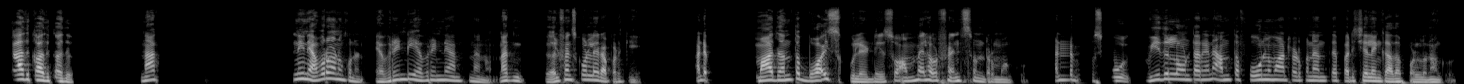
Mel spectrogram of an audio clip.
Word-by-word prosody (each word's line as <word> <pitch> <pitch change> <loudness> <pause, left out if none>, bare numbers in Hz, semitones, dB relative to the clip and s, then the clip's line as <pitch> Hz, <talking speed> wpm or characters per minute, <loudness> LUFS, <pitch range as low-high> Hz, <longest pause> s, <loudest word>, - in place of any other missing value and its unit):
కాదు. 230 +1 +8
కాదు. 195 -4 +8
కాదు. 145 -6 +2 0.7
నాక్ - - +4 1.4
నేను 255 -1 +3
ఎవరో 260 +3 +3
అనుకున్నాను. 185 - -2
ఎవరండి? 205 - 0
ఎవరండి? 200 +2 0
అంటన్నాను. 145 - -5
నాకు 175 +1 +2
ఇంక్ 165 - -5 0.2
గర్ల్ 145 +8 +1
ఫ్రెండ్స్ 225 -1 0
కూడా 220 - +1
లేరు 195 - +4
అప్పటికి. 115 -3 -9 0.6
అంటే, - - +2 0.5
మాదంతా 200 +3 +6
బాయ్స్ 215 +6 +4
స్కూల్ 130 -3 -2
అండి. 115 +1 -3
సో, - - -7
అమ్మాయిలు 200 +5 +1
ఎవరు 180 - -2
ఫ్రెండ్స్ 170 +1 0
ఉండరు 115 -6 -5
మాకు. 100 - -12 0.3
అంటే 205 +2 -3 0.3
స్కూ 170 - -6 0.3
వీధుల్లో 240 +4 +2
ఉంటారు 220 0 0
కానీ, 245 +3 -1
అంత 215 +1 -3
ఫోన్‌లు 220 +2 +1
మాట్లాడుకునే 190 -2 -1
అంత 175 0 -5
పరిచయాలేం 160 0 +2
కాదు 130 0 +3
అప్పట్లో 110 -3 -3
నాకు. 110 - -7
185 Hz, 170 wpm, -25 LUFS, 150-215 Hz, 1.4 s, కాదు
